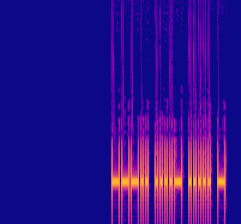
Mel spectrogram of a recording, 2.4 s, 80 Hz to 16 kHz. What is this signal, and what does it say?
Morse code, heard as a keyed tone, about 50 wpm, 700 Hz. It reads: 845T
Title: Common Cut Numbers - 4-Digit 50wpm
